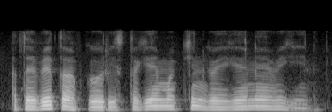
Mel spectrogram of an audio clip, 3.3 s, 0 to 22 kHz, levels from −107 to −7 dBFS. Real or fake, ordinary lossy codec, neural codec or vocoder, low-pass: real; Opus, 24 kbps; none; 7.2 kHz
